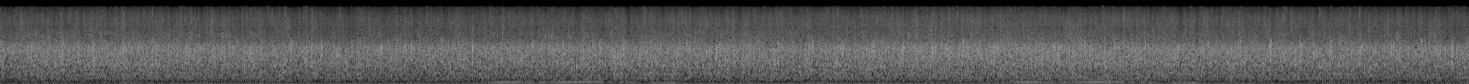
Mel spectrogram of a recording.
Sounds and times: audience clapping 0.0 - 14.6

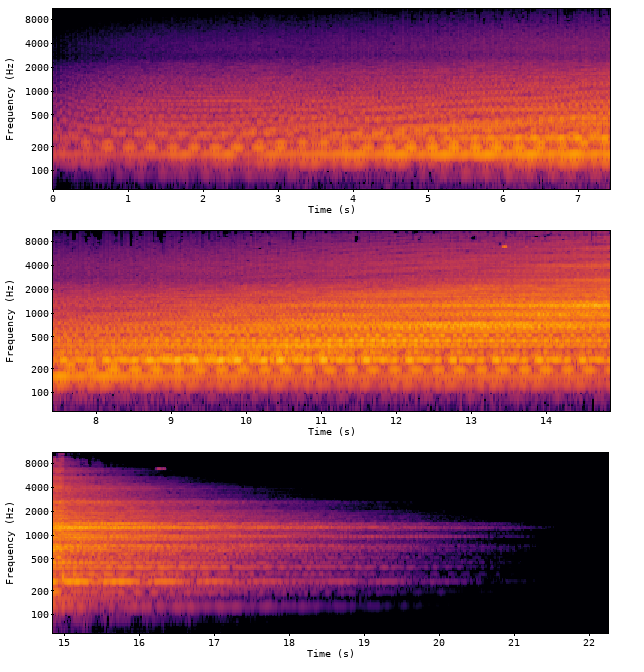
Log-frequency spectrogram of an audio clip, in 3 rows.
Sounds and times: wide sounding pad 2.8 - 19.0

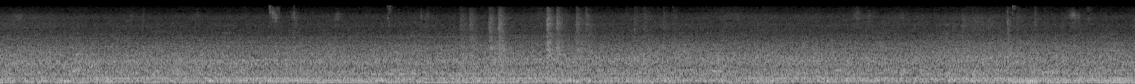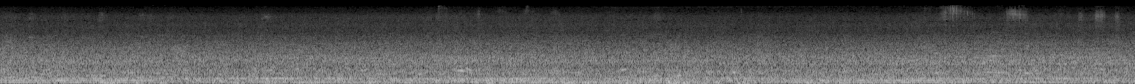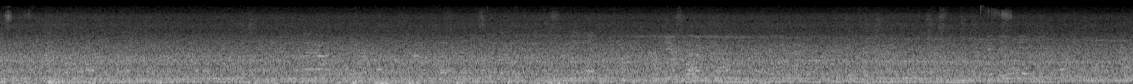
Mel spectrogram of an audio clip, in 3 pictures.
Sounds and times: metro 0.0 - 34.0
people 0.0 - 34.0

